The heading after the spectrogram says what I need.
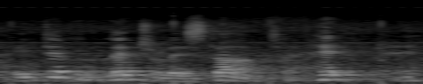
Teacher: Da da da da da. Succession of little falls, little part-way falls, one starting on each accented syllable. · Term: sliding head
